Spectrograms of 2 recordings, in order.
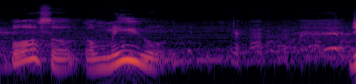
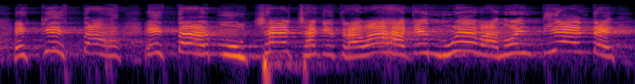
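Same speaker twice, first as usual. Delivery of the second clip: complaining wife; 11 semitones higher, 9 dB louder than usual. Retold or imitated. Esposa se queja del trabajo.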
